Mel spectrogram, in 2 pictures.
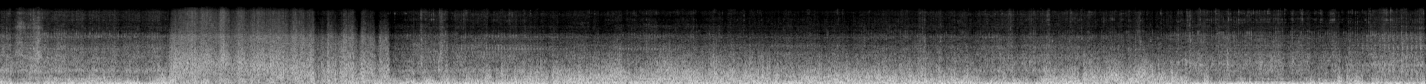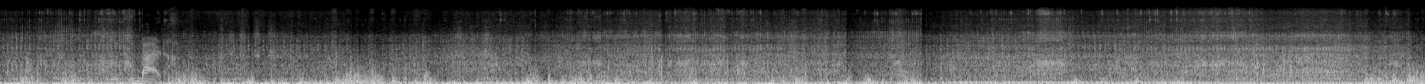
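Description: A single-cylinder adventure motorcycle engine runs while riding along a dirt trail.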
